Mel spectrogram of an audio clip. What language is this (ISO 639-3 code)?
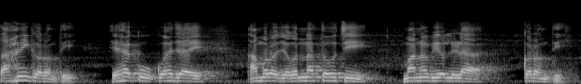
ori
